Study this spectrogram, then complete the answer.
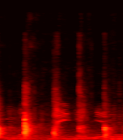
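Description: A handful of scattered handclaps from the audience at a Ramlila committee prize-distribution ceremony, five sharp, separate claps spaced irregularly over about a second, fairly close.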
